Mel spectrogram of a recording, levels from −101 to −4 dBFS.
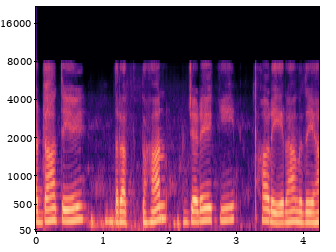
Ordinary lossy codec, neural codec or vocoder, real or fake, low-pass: none; codec, 16 kHz, 2 kbps, X-Codec, HuBERT features, trained on LibriSpeech; fake; none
